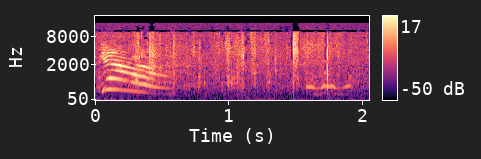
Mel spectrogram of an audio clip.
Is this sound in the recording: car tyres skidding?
no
